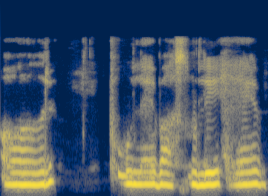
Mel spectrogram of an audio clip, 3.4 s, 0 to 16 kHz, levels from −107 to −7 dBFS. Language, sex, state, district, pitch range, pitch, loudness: Hindi, female, Bihar, Jamui, 220-235 Hz, 225 Hz, -16 LUFS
